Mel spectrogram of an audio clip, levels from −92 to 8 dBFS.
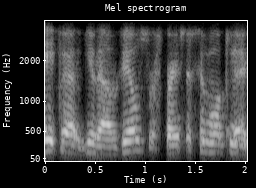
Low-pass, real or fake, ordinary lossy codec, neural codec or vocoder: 3.6 kHz; fake; Opus, 24 kbps; codec, 24 kHz, 0.9 kbps, WavTokenizer, medium music audio release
